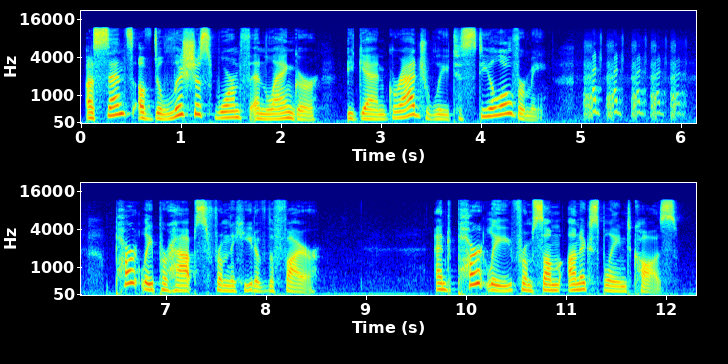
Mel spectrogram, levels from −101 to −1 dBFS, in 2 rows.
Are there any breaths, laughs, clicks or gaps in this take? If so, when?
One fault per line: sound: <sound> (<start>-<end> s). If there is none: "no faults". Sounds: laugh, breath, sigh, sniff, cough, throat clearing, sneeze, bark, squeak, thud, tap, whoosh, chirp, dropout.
sound: laugh (5.0-6.1 s)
